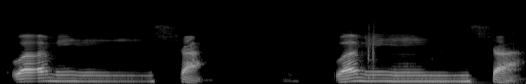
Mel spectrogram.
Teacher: untuk samarnya suara Nun jangan sampai muncul jelas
